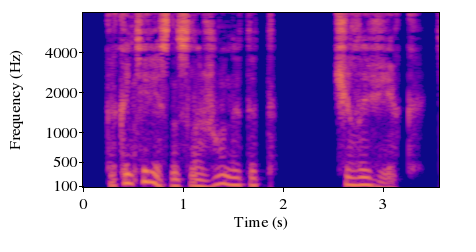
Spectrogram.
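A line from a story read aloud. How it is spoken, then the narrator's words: Quiet. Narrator (Russian): тихо сказала Сибилла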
